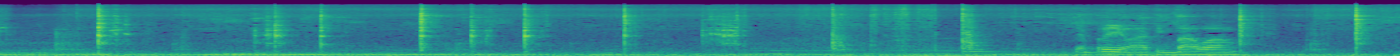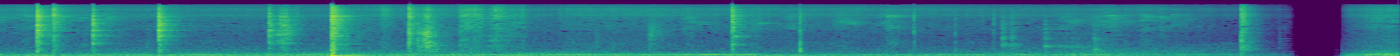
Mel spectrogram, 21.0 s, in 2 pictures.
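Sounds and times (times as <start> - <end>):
metal spatula scraping pot: 0.0 - 11.9, 12.5 - 14.7, 15.4 - 16.4, 18.0 - 19.3
onion sizzling in oil: 0.0 - 21.0.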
